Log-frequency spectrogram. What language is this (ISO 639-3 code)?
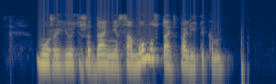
bel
